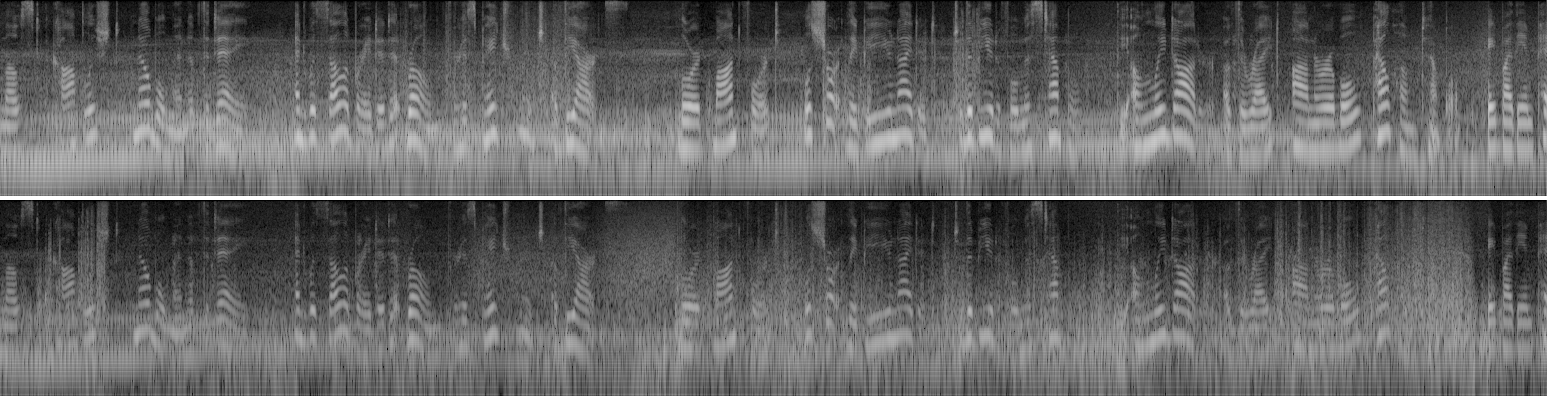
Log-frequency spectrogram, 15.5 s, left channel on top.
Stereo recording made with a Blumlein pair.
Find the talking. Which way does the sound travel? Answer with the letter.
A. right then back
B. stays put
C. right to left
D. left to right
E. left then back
B.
